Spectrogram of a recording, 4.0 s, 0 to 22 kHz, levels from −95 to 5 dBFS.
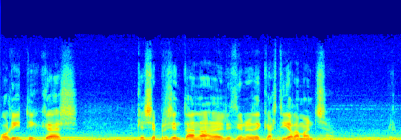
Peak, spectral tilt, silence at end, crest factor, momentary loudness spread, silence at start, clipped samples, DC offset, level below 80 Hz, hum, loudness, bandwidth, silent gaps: -6 dBFS; -5 dB/octave; 0 s; 18 dB; 13 LU; 0 s; under 0.1%; under 0.1%; -36 dBFS; none; -23 LUFS; 15.5 kHz; none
